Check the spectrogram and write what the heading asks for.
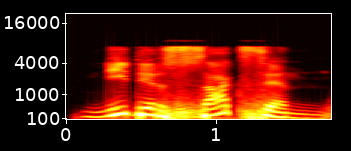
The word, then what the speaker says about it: Niedersachsen: É seleção de Niedersachsen. É assim que pronuncia, Marcelo? Isso, essa seleção de Niedersachsen, que é a Baixa Saxônia.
